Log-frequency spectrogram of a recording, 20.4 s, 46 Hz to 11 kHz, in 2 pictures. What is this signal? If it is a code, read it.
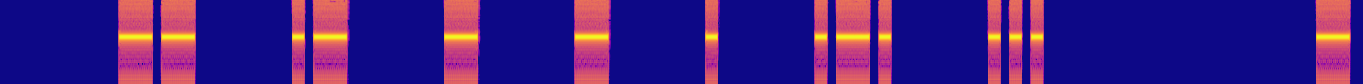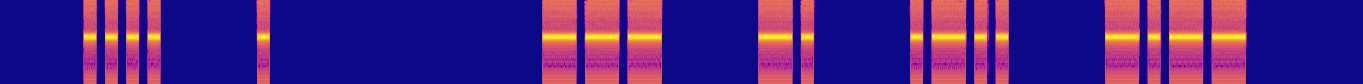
Morse code, heard as a keyed tone, about 15 wpm, spaced as for 8 wpm, 1000 Hz. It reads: MATTERS THE ONLY
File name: qotdfiles / 8wpm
